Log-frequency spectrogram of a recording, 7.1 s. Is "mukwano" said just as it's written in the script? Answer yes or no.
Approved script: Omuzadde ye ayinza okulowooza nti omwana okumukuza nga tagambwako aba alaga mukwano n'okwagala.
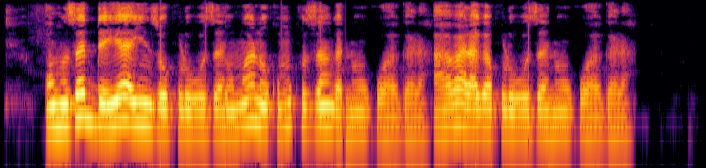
no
